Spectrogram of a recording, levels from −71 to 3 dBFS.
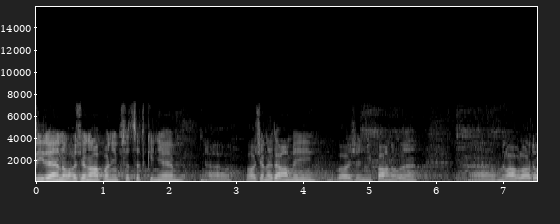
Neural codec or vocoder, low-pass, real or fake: codec, 16 kHz, 16 kbps, FreqCodec, larger model; 7.2 kHz; fake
